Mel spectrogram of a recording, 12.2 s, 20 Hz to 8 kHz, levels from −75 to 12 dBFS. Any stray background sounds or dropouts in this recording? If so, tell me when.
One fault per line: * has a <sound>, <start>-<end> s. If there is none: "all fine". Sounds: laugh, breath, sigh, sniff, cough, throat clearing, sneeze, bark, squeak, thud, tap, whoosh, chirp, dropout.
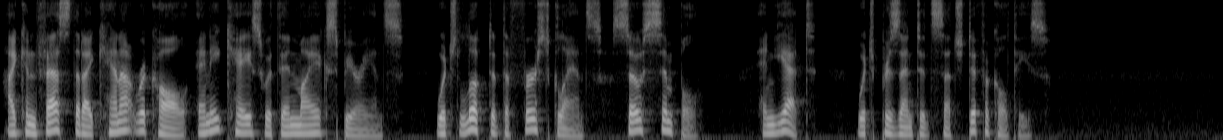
all fine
